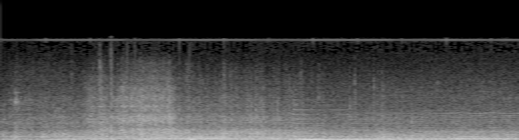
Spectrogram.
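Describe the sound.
A car driving off from a bus depot, a steady low engine rumble that swells briefly midway and continues without a break.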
